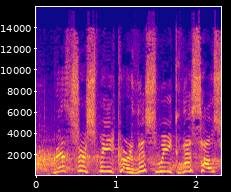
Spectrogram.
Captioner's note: applause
